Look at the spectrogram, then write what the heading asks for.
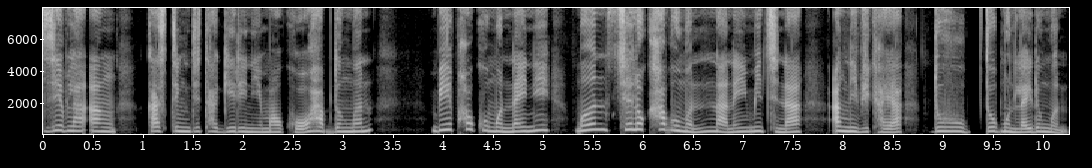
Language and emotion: Bodo, fearful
